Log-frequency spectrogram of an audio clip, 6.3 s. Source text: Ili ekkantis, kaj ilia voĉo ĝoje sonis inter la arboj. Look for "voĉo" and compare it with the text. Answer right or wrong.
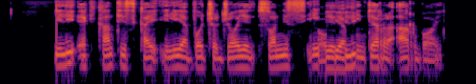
right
